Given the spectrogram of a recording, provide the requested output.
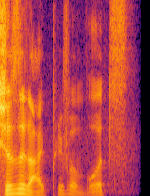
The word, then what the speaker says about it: Wirtz: It's just that I prefer Wirtz or Wirtz, if you want to pronounce in terms of German.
